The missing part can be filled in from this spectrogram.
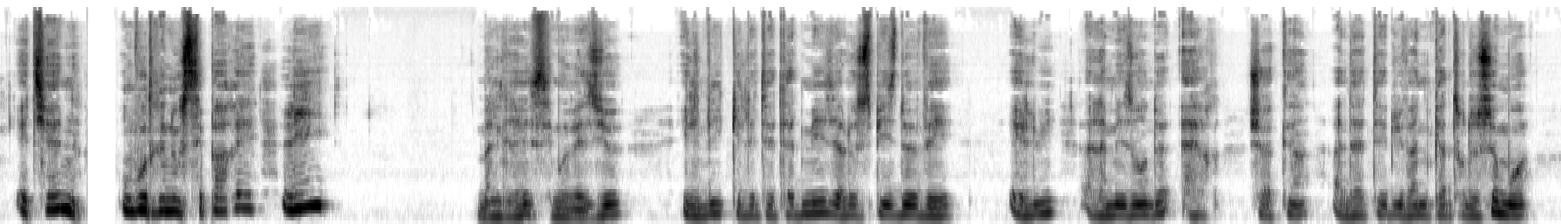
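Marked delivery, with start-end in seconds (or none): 0.2-2.5 very high, quivering, trembling cry. A woman cries out to Bastelat, trembling, as if calling for help. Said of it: "elle cria, toute frémissante, comme pour appeler au secours".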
